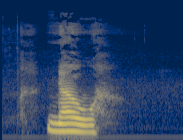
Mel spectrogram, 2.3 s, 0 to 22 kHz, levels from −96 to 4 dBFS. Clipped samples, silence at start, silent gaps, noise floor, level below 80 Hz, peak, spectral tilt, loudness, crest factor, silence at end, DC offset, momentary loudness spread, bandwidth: under 0.1%; 0.6 s; none; -65 dBFS; -58 dBFS; -2 dBFS; -7.5 dB/octave; -16 LUFS; 18 dB; 1 s; under 0.1%; 14 LU; 12 kHz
